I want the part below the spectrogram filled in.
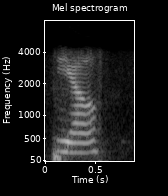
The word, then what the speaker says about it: Dielle: It's DL.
